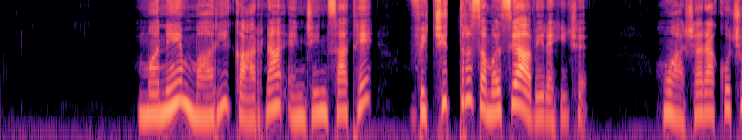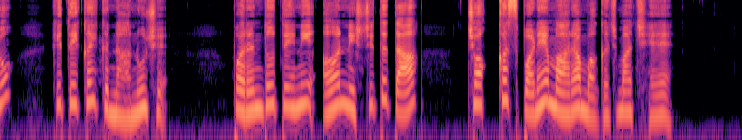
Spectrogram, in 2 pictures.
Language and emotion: Gujarati, fearful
